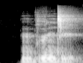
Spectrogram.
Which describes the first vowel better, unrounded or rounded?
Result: rounded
